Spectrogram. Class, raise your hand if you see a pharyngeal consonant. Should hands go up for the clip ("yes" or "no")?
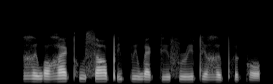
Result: no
